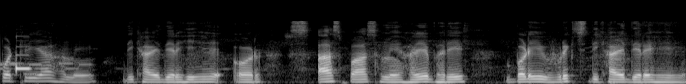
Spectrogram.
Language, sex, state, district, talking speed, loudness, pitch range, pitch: Hindi, male, West Bengal, Alipurduar, 150 wpm, -20 LUFS, 110-120 Hz, 115 Hz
